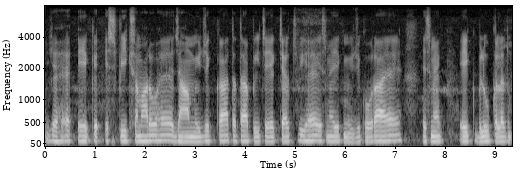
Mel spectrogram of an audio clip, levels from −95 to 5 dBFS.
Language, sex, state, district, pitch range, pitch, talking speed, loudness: Hindi, male, Rajasthan, Jaipur, 100-110 Hz, 110 Hz, 160 wpm, -18 LUFS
